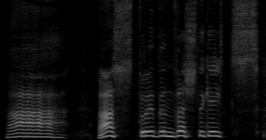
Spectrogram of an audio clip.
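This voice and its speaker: An actress playing a knowing, encouraging Christmas spirit guide with a measured storytelling manner in an audio drama. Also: female voice, medium pitch, no echo, clean studio sound.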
